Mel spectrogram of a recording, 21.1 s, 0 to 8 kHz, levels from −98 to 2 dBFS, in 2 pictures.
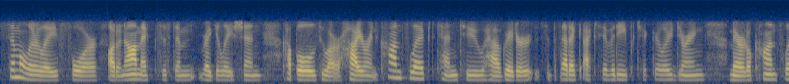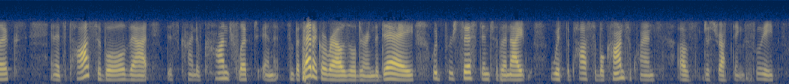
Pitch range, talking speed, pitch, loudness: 160-185 Hz, 135 wpm, 170 Hz, -25 LUFS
